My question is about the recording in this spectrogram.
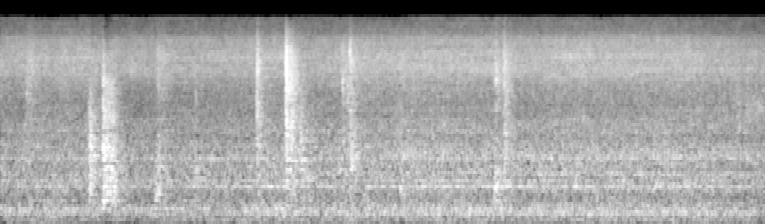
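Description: Steady mechanical hum of a commercial kitchen, with a few light taps and knocks as samosas are folded and laid on a tray.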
